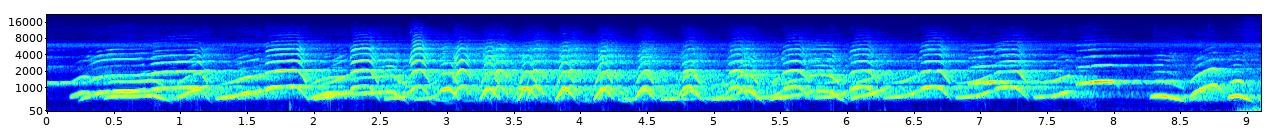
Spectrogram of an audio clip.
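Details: Two endangered Western hoolock gibbons playing, climbing and swinging through trees at Hollongapar Gibbon Sanctuary, Assam; loud overlapping rising-falling whoops repeated rapidly, several voices at once, continuous throughout.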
